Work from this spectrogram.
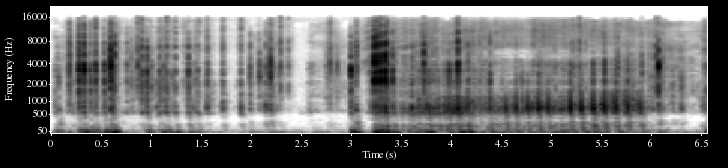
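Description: Long nails tap across the surface and corn-cob relief ridges of a large, empty yellow plastic tray. The result is a quick, steady stream of dry, bright clicks and scratchy ticks with little low end, briefly louder around the middle.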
